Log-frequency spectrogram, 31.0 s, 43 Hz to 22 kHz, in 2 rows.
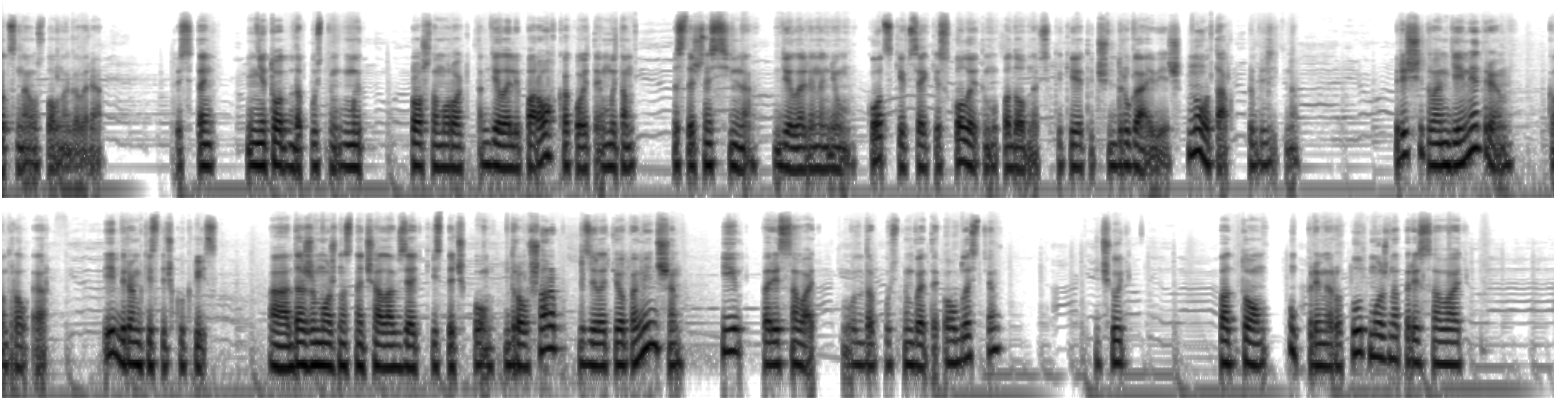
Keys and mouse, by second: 1.2 middle click, 6.4 ctrl+middle click, 7.3-10.7 drag, 11.1 ctrl+middle click, 11.3 middle click, 12.1 ctrl+middle click, 15.4 ctrl+r, 19.8 click, 20.5 middle click, 21.3-22.1 [, 22.8 middle click, 23.1 middle click, 24.0 click, 24.8 click, 25.3 click, 26.2 ctrl+middle click, 26.5 middle click, 28.1 click, 28.6 click, 29.0 click, 29.4 middle click, 30.0 ctrl+middle click.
